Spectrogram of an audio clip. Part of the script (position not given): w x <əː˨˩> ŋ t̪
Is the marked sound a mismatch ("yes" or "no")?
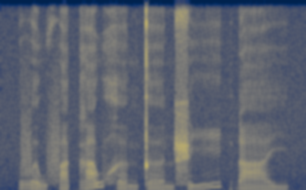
no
